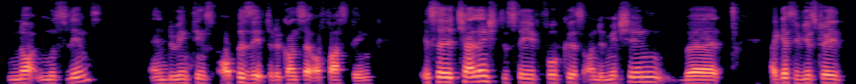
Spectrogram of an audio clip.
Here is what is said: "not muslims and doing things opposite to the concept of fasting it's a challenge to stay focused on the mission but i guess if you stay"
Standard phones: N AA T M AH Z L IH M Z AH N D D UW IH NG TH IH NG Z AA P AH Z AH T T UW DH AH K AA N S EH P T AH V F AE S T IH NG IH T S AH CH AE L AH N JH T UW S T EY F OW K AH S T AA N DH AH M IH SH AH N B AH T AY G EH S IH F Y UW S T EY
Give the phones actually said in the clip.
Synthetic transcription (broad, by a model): N AA T M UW S L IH M S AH N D D UW IH NG T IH NG S AA P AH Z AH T T UW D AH K AA N S EH P T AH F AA S T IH NG IH T S AH CH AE L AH N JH T UW S T EY F OW K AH S AA N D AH M IH SH AH N B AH T AY G EH S IH F Y UW S T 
